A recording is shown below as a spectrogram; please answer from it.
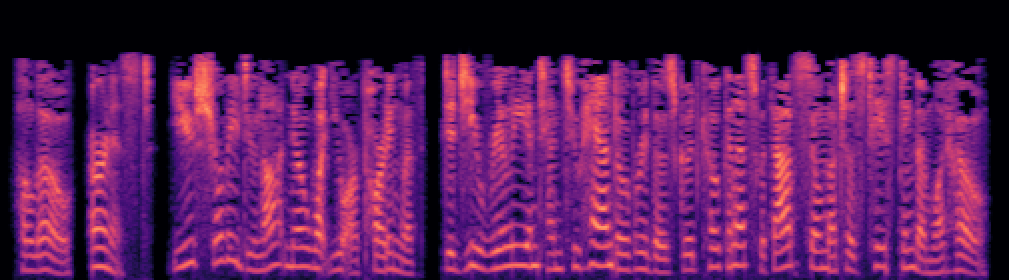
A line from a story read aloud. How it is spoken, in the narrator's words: his elder brother exclaimed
